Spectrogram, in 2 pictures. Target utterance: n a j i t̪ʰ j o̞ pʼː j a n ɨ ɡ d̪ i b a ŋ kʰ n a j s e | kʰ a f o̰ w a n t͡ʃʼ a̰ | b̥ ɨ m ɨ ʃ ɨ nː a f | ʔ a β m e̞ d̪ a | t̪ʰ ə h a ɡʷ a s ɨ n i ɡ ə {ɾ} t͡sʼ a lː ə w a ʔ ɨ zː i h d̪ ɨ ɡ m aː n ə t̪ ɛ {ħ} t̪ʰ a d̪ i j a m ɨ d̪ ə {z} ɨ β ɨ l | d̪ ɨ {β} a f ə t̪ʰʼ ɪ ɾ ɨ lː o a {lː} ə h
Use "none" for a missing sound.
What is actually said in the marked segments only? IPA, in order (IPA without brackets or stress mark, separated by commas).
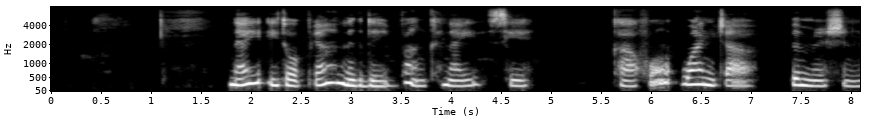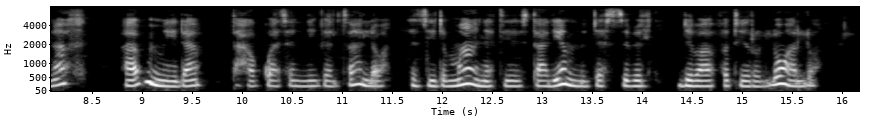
l, s, s, β, lː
